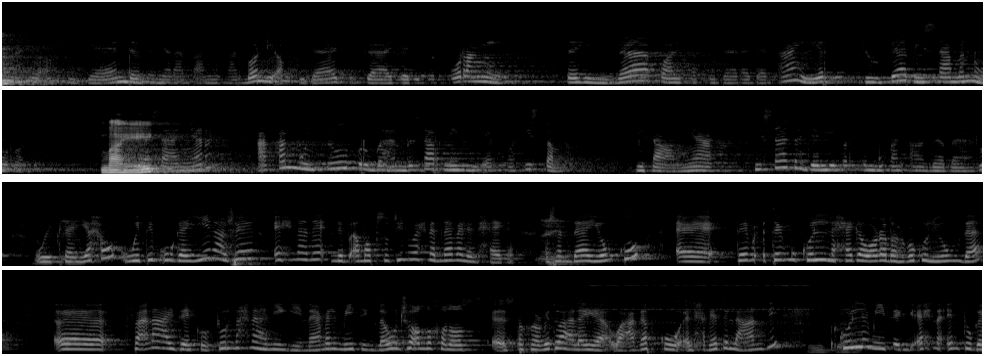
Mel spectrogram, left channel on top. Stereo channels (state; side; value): different; both; correlation 0.00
